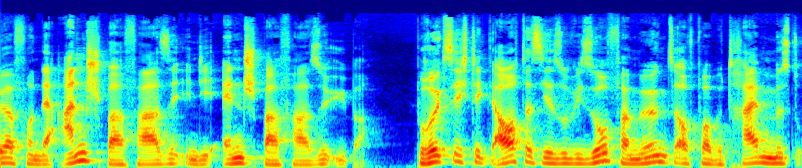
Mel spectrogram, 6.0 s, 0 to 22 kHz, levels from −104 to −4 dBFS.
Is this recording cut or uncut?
uncut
